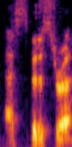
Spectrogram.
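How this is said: The word is said in a British accent. This is how a British relative said it. "or aspidistra instead of"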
